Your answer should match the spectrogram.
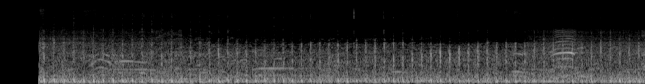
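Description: Vintage tractor engine running with a steady, rapid beat, starting abruptly less than half a second in. Voices murmur in the background.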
